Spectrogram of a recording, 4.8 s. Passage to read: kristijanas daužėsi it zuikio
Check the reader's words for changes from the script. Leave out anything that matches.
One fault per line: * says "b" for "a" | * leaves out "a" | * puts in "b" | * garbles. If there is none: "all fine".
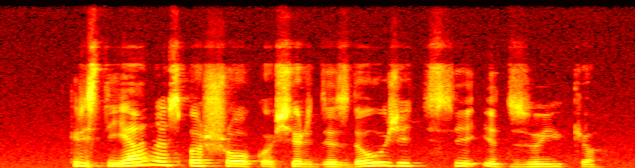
* puts in "pašoko širdis"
